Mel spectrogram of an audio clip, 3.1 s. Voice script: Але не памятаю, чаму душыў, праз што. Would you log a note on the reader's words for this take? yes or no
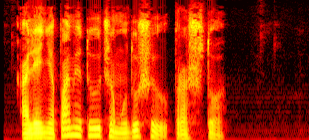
no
